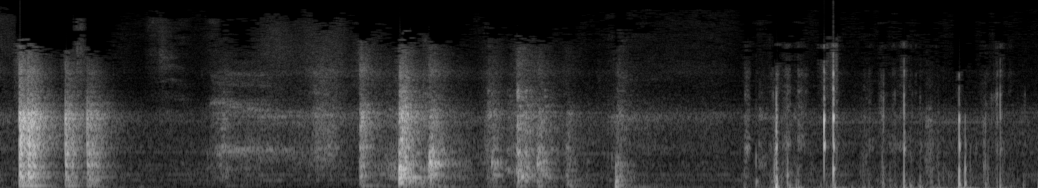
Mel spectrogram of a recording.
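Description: Handling knocks and bumps as things are moved about close to the microphone, with a loud bump right at the start, more around the middle, and a run of sharp clicks near the end.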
